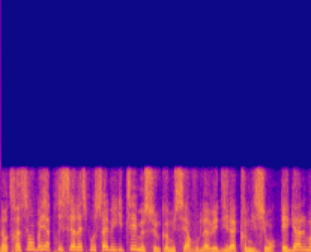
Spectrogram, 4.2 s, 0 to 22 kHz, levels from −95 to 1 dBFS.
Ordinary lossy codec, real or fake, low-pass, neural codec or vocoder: none; fake; 7.2 kHz; codec, 16 kHz in and 24 kHz out, 0.8 kbps, FocalCodec, streaming, 65536 codes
